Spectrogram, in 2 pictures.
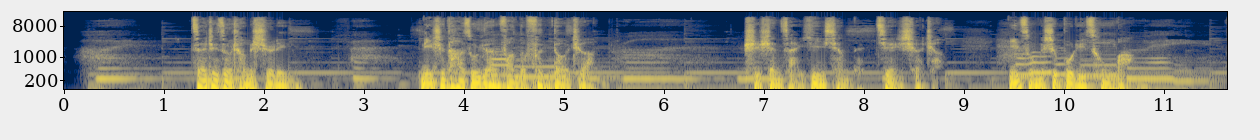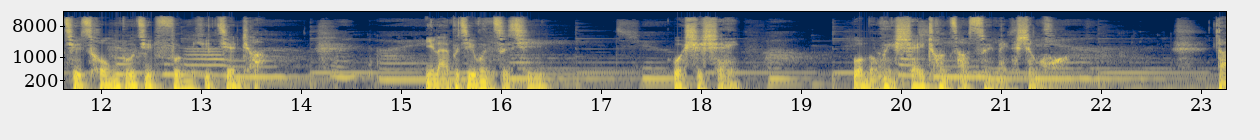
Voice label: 男 磁性走心 人物嘉奖; 温暖磁性 质感磁性

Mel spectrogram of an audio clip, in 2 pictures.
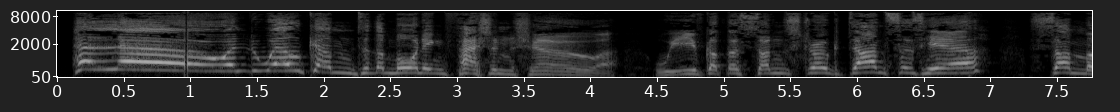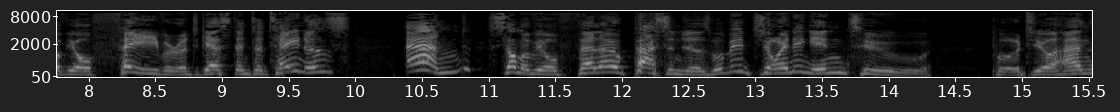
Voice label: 英式男声 角色

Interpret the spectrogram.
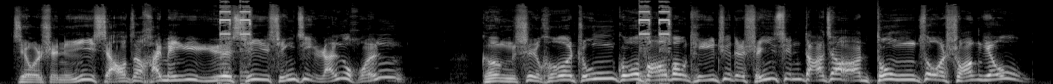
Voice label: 男 角色模仿; 大气稳重; 幽默搞怪

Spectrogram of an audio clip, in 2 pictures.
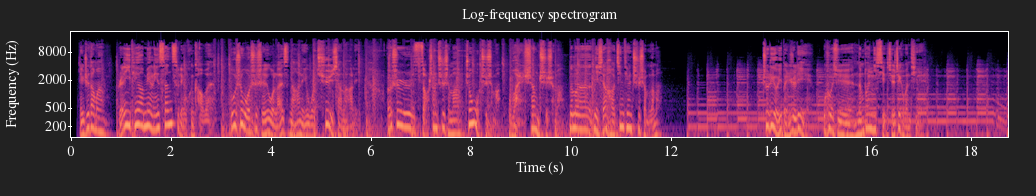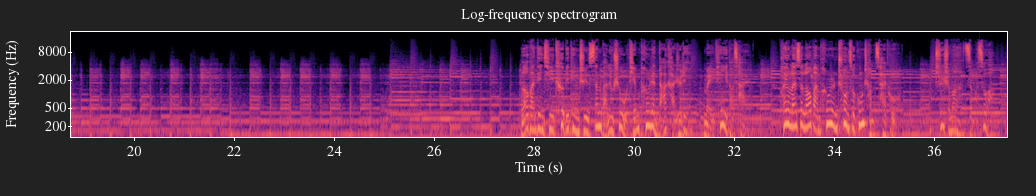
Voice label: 男 品质广告 年轻随意, 时尚质感 轻松活泼; 老板电器-一本烹饪打卡日历

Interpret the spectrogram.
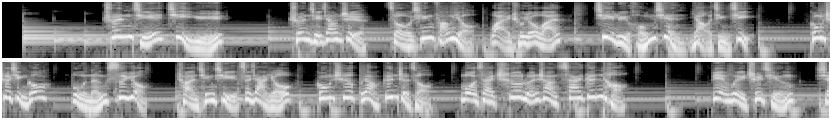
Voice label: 男 公益广告 轻松 明快, 时尚科技 年轻时尚; 利川 春节纪语

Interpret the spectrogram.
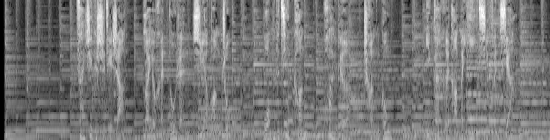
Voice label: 男 文艺片 温暖质感; 帮助他人; 高端大气 质感磁性

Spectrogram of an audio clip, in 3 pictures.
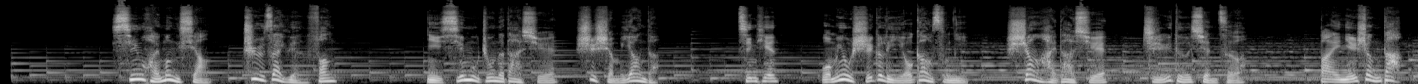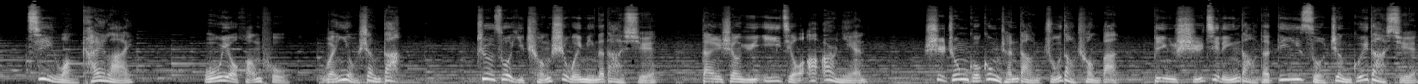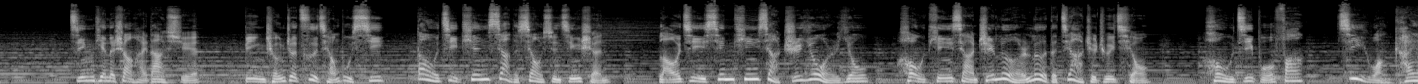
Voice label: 男 宣传; 上海大学; 质感磁性; 男C13-全能型

